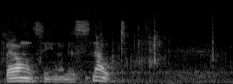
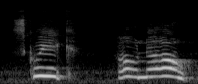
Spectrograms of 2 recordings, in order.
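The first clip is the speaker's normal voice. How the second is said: very high, louder mouse cry of alarm; squeaky mouse yell; 5 dB louder, much slower than usual. Acted. Mister Mouse seeing the broken tusk, high squeaky yell. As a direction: shriek like a startled little mouse. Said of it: "Mister Mouse yelled".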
